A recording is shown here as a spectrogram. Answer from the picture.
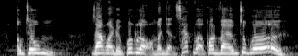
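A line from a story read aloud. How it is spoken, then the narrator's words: Loud wailing shout. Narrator (Vietnamese): có ai ấy gào to lắm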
